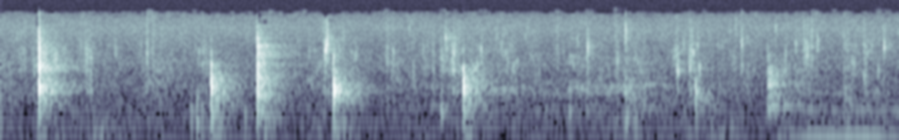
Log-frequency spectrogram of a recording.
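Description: A utensil stirring fried potato pieces into beaten egg in a glass bowl: wet squishing with irregular light knocks and clicks against the glass.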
